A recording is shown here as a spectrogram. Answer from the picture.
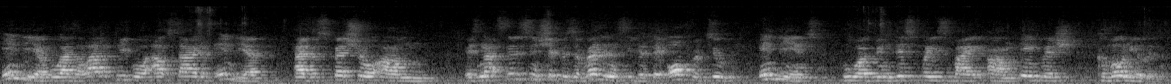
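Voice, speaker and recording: Loud and at a moderate pace, this voice has a New York accent and ordinary pitch variation. Noticeable background noise and audible room echo sit behind it. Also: man, high pitch for a man. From New York City. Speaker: audience member asking a question. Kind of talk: audience question at a lecture. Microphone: no microphone, speaking up.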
